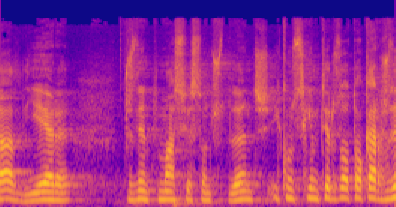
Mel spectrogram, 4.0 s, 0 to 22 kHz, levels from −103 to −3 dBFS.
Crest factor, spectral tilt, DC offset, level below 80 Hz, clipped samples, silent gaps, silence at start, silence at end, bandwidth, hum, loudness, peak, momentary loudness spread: 20 dB; -4 dB/octave; under 0.1%; -58 dBFS; under 0.1%; none; 0 s; 0 s; 15.5 kHz; none; -24 LUFS; -4 dBFS; 9 LU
